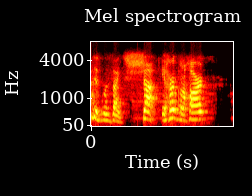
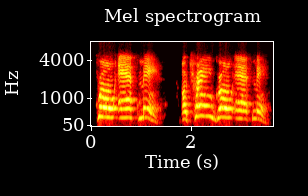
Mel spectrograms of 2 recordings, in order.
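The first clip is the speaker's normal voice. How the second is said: "grown-ass" drawn out slowly; slow down and lean on "grown-ass man"; slow heavy stress on "trained grown-ass"; slow emphatic stress; much slower than usual. Real, not acted. Stressing the officer's size.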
